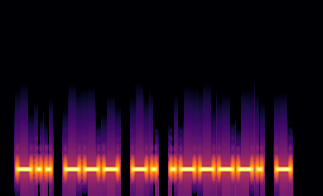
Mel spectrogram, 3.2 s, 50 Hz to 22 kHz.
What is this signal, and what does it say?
Morse code, heard as a keyed tone, about 25 wpm, 600 Hz. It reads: DON'T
